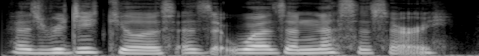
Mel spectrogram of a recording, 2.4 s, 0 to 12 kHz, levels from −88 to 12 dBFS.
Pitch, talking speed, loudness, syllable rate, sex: 215 Hz, 150 wpm, -16 LUFS, 6.1 syllables/s, female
